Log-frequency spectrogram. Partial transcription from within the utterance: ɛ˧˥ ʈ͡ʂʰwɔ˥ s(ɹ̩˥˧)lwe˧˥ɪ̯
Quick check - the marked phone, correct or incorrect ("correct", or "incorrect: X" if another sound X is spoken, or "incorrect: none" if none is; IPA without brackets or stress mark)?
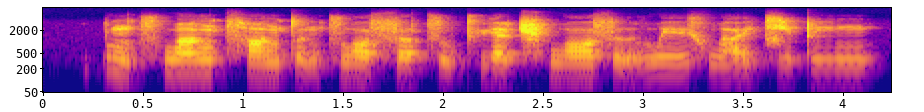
incorrect: ɹ̩˨˩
